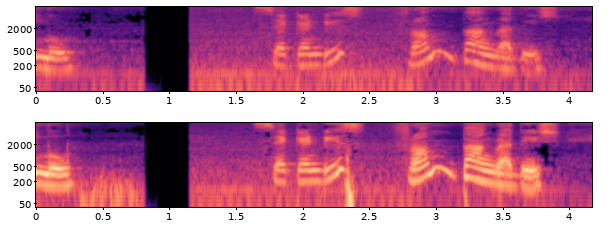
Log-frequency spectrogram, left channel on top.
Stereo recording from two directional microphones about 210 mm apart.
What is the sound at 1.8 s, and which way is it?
A woman's voice, 20° right (ahead or behind).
